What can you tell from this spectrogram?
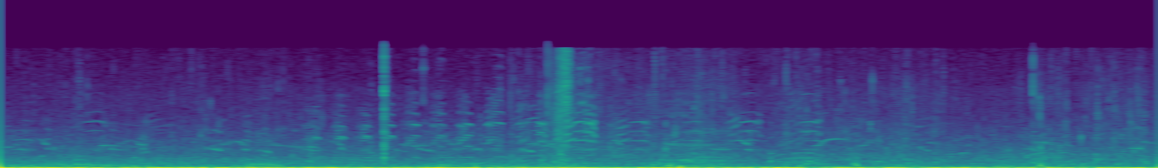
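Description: Wind buffeting the microphone in a steady low rumble, with a few faint bird calls in the middle.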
